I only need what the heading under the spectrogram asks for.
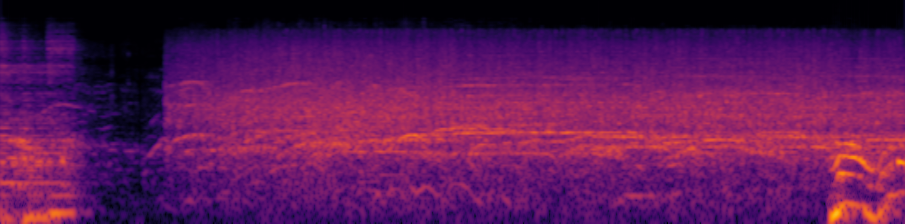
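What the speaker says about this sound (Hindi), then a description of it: "एक बार जोरदार ताली होनी चाहिए" Loud, sustained applause from a large audience at a college engineering farewell performance fills the room for several seconds after a short break, with scattered cheers and voices near the end.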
